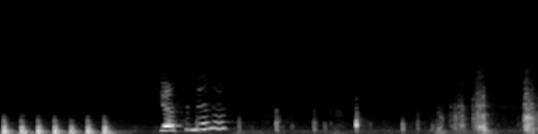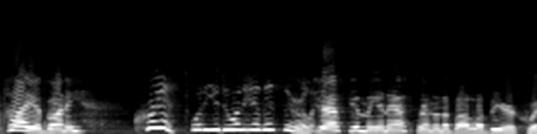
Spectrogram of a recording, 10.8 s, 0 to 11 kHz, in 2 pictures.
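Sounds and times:
firm loud knocks on a door: 0.0 - 1.3
speech: 1.6 - 2.4, 5.5 - 10.7
scattered clicks and taps: 2.3 - 4.4.

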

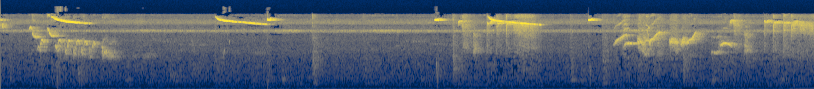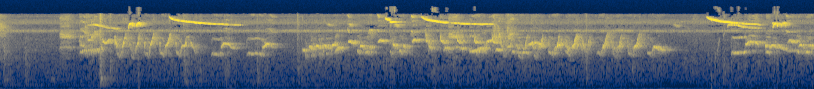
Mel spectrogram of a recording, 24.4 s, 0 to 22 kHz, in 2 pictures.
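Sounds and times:
orange-headed thrush singing varied whistles and twittering: 0.0 - 4.4, 5.8 - 8.2, 8.8 - 12.5, 13.1 - 24.4.

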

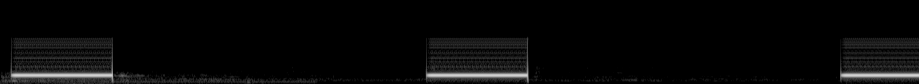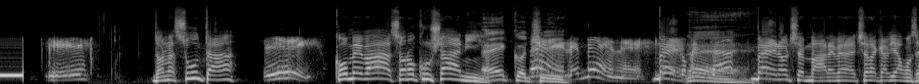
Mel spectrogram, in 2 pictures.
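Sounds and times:
telephone ringing tone while a call is placed: 0.1 - 1.2, 4.3 - 5.3, 8.4 - 9.4
speech: 10.7 - 18.3.

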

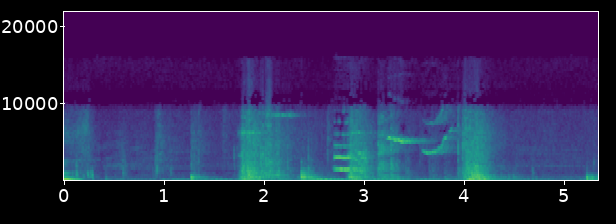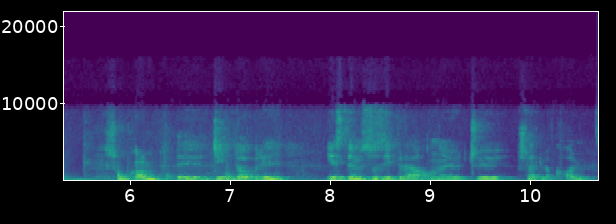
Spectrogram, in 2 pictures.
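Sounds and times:
door being opened: 1.0 - 4.8
door creaking squeak: 1.7 - 4.5
speech: 6.1 - 10.6.

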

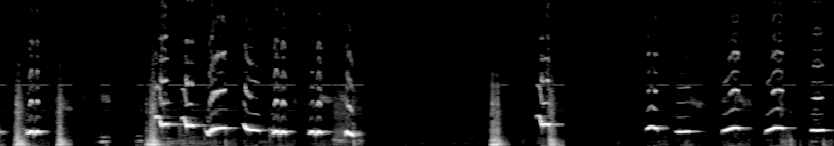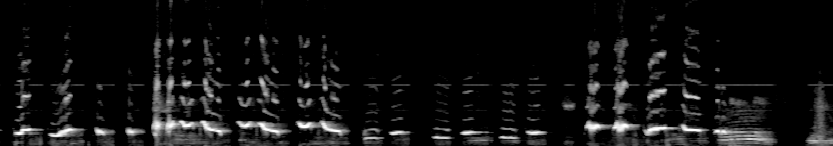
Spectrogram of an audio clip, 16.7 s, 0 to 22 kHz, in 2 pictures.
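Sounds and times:
leafbird whistling: 0.0 - 0.6, 1.6 - 3.7, 5.4 - 5.7, 6.4 - 15.9.

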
